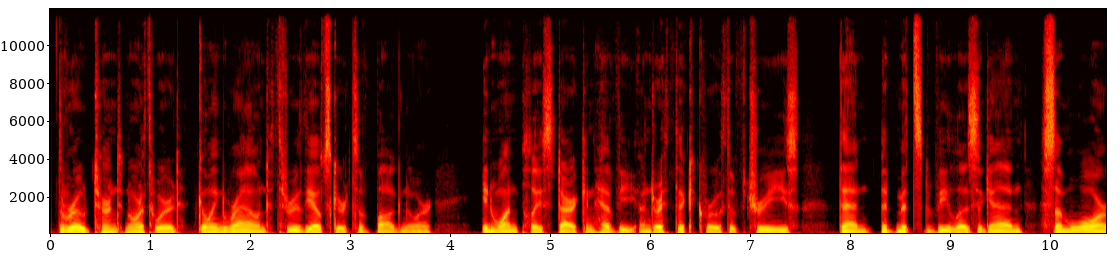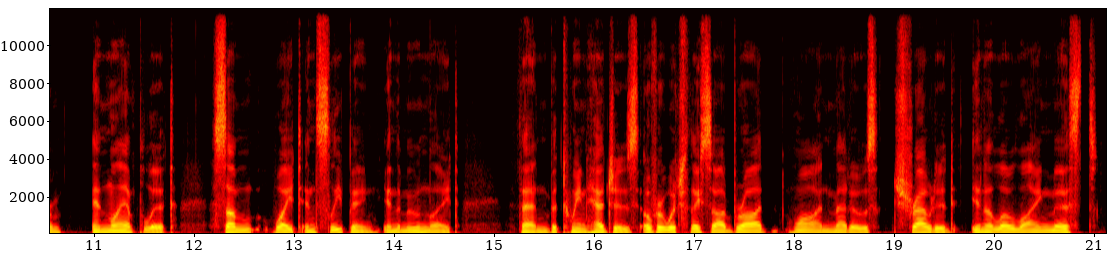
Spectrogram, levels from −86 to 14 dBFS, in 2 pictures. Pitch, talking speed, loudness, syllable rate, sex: 105 Hz, 155 wpm, -20 LUFS, 4.3 syllables/s, male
